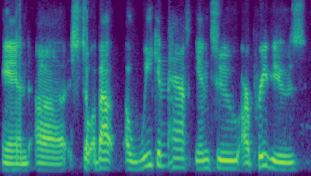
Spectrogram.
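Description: Male theatre actor guest, mid-pitched, rambling anecdote with lots of restarts. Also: lively intonation, normal speed, fairly bright tone, no echo, poor audio. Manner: rambling, full of fillers and self-corrections. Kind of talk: casual chat.

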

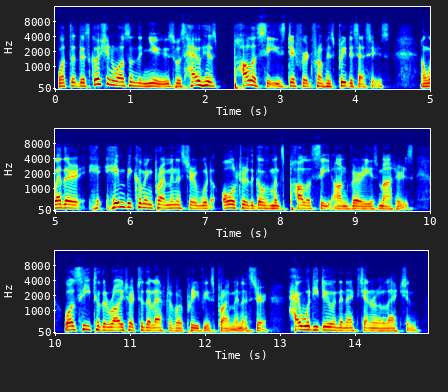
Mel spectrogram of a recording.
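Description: A man's voice: mid-range voice, brisk, dry recording, highs cut off. A man with an Irish accent co-hosting a casual panel chat, talking hesitantly and repeating words. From Ireland. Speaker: podcast co-host.

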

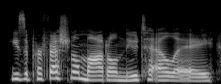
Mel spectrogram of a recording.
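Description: In a fairly quick, expressive medium-pitched voice with a fairly bright, clean tone, a Korean-born, US-raised woman hosts and produces an audio documentary. Her scripted narration is wry and sardonic, peppered with pop-culture slang, and there's no room sound.

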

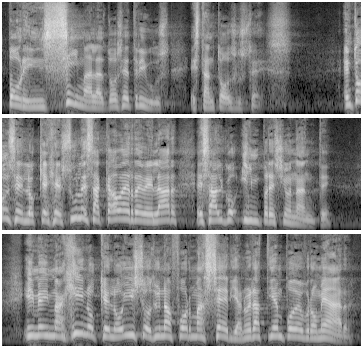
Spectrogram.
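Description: High-voiced male pastor preaching. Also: lively intonation, moderate pace, a bit bright. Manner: storytelling, acts out quotes with rising voice. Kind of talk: sermon. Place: church hall with congregation.

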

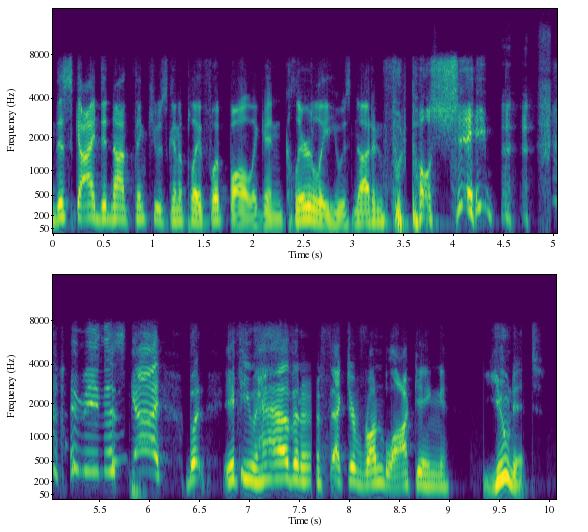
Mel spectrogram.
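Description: A man talking fantasy football on a casual sports podcast, excitable and joking, with profane rapid asides. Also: on the high side, dry recording. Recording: dull lo-fi dry audio.

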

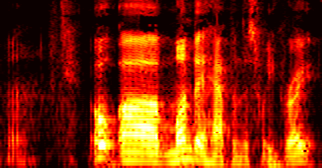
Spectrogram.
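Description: Animated young man telling a story. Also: on the high side, moderate pace. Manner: animated storyteller, acts out exaggerated retellings. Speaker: podcast co-host. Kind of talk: casual podcast banter.

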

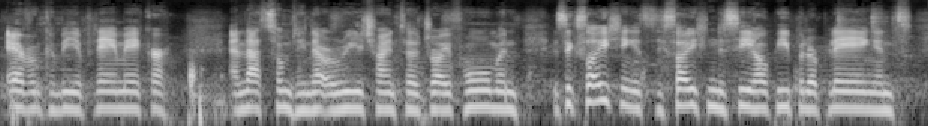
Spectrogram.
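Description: A woman with a Kerry, west of Ireland accent talks in a casual sports interview. She explains things earnestly and quickly as a player, with little rise and fall in her pitch. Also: little pitch movement. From County Kerry, Ireland. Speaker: rugby player being interviewed.

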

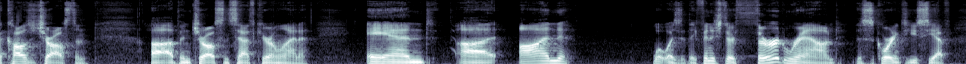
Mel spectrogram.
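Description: A male sports podcast host with a fairly low voice. He talks casually and haltingly, often pausing and restarting as he hunts for the next detail. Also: a bit bright. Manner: halting, searching for words.

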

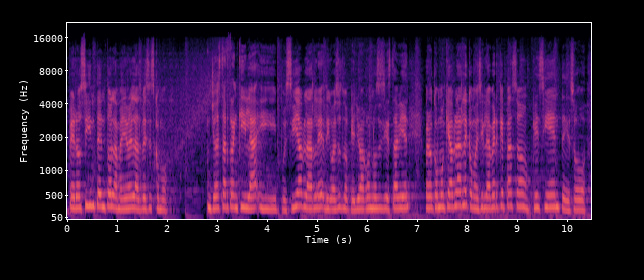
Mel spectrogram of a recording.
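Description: A woman's voice: fairly high pitch, fairly even intonation, brisk, soft background music. A woman, hosting a podcast and chatting casually as a mother, acting out family dialogue with many fillers. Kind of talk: casual chat.

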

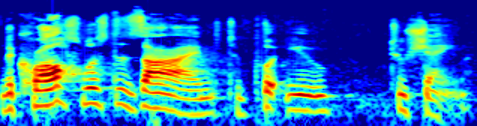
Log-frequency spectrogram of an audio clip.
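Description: A man preaching a sermon as a pastor, talking conversationally, mocking in quoted voices and dropping quiet and heavy in his pauses. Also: on the high side, lively intonation, slightly rough, in a large hall.

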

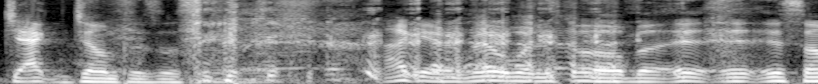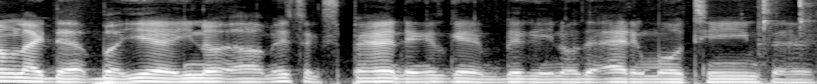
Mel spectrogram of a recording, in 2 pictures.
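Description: A man's voice: medium pitch, fairly even intonation, fast, few pauses, a crowd in the background. A young man from South Sudan, raised in Australia, talking casually as a basketball player guest in a laid-back, slangy way. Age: young adult. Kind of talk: casual interview.

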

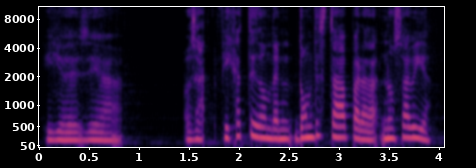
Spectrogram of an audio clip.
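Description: Her voice medium-pitched and her pace normal, a woman guesting on a podcast recounts a personal story with feeling. She brings it to life animatedly, performing the lines of the people in it.

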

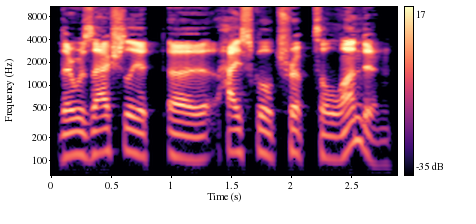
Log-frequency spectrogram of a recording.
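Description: A man's voice: medium pitch, steady tone, normal speed, sharp tone, no echo, studio quality. A man hosting a podcast, reading a prepared introduction and then asking earnest, well-prepared questions. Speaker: podcast host. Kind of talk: scripted intro then interviewing.

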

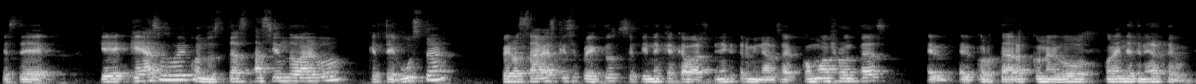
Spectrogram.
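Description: A man's voice: medium pitch, moderate pace, a little mellow, slight background noise. A male podcast host asks loose, rambling questions full of casual slang. His voice sits in a roomy space, slightly dull in tone, with faint ambience underneath. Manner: chatty, informal, uses slang fillers. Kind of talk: casual interview. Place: booth at a festival.

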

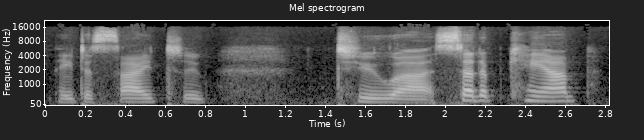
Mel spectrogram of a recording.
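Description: A woman giving a workshop talk to an audience, telling stories with animated acted-out quotes. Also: fairly low pitch, a little slow, a little hiss or hum. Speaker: workshop speaker.

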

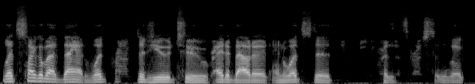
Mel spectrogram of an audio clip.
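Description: Low-voiced male podcast host. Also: fairly even intonation, normal speed, low-quality recording. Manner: plain, conversational questioning. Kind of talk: interview questions.

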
